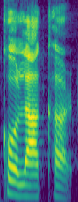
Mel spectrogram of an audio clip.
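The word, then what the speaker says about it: Kolatkar: So the T is silent. Arun Kolakar.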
